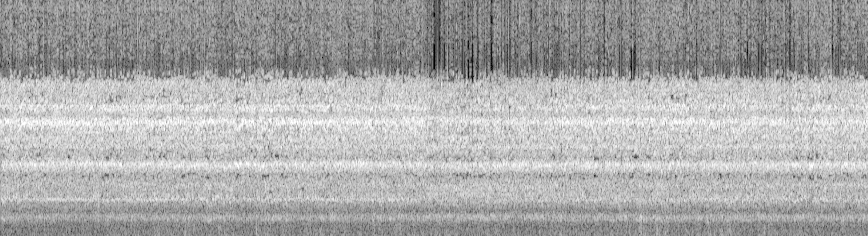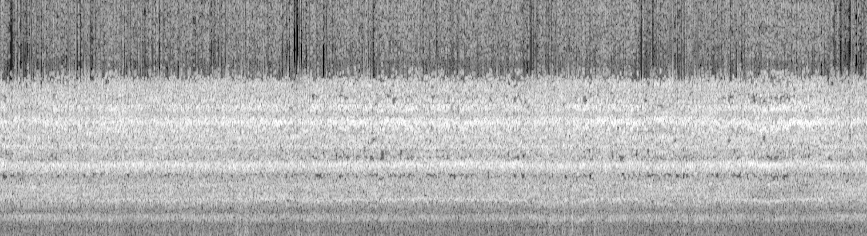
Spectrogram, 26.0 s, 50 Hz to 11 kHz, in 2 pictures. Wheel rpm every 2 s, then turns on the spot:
230, 230, 230, 230, 230, 240, 230, 230, 240, 240, 230, 220, 220.
none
